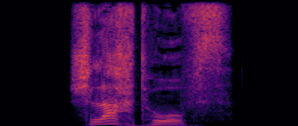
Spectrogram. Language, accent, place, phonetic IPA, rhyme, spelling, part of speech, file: German, Germany, Berlin, [ˈʃlaxthoːfs], -axthoːfs, Schlachthofs, noun, De-Schlachthofs.ogg
- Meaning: genitive singular of Schlachthof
